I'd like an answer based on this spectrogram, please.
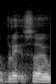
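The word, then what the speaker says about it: Blitzø: to help you and blitzer was saying of blitz the o is silent uh blitz was saying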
